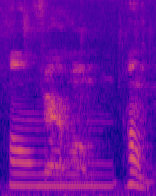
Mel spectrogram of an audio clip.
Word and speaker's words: Fairholm: And Fairholm, is there an S at the end or is there not an S? What is just Fairholm? Fairholm.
